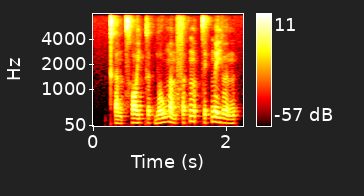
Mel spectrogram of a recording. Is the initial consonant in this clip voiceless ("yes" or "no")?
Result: yes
